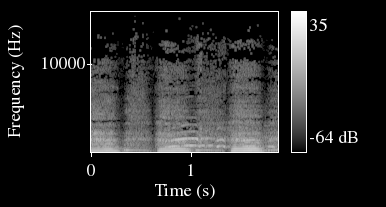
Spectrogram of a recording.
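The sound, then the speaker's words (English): A voice imitates heavy breathing: three loud, voiced gasping pants in a steady rhythm, each breath strained and drawn out, with no words spoken. “Breathing hard.”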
